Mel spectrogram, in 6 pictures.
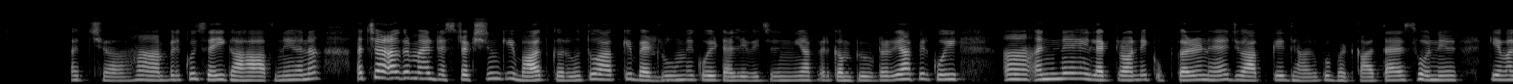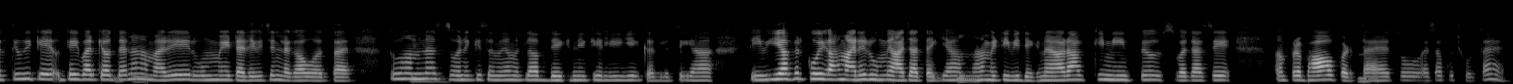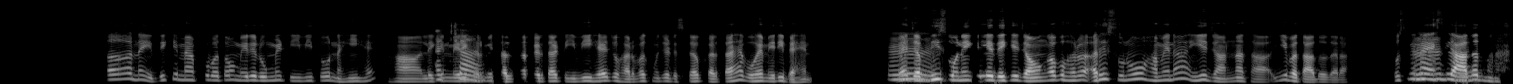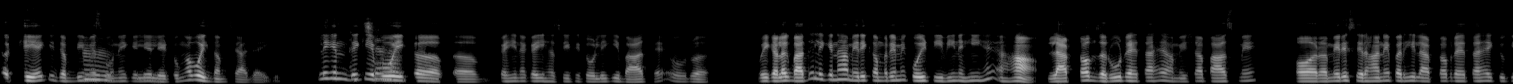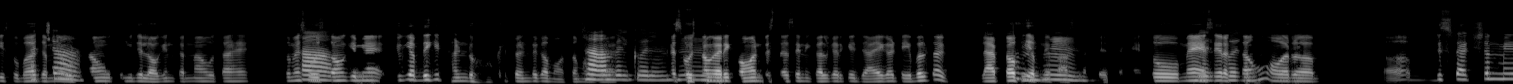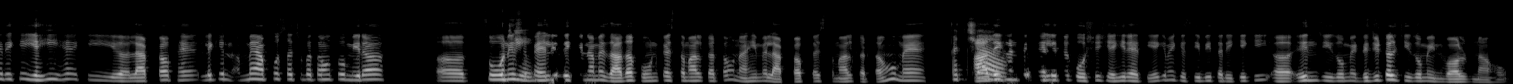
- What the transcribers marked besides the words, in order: in English: "डिस्ट्रैक्शन"; in English: "बेडरूम"; in English: "टेलीविज़न"; in English: "कंप्यूटर"; in English: "इलेक्ट्रॉनिक उपकरण"; laughing while speaking: "सोने"; in English: "रूम"; in English: "टेलीविज़न"; in English: "रूम"; in English: "रूम"; in English: "डिस्टर्ब"; laughing while speaking: "बना"; in English: "लॉगिन"; laughing while speaking: "ठंड हो क"; in English: "टेबल"; in English: "डिस्ट्रैक्शन"; in English: "डिजिटल"; in English: "इन्वॉल्व"
- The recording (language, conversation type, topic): Hindi, podcast, आप अपने सोने के कमरे को ज़्यादा आरामदायक कैसे बनाते हैं?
